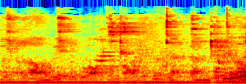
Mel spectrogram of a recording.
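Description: Cutlery clinking against a plate, with a few sharp clinks about a second and a half in, over background chatter and a steady low hum.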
